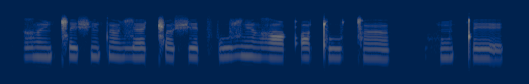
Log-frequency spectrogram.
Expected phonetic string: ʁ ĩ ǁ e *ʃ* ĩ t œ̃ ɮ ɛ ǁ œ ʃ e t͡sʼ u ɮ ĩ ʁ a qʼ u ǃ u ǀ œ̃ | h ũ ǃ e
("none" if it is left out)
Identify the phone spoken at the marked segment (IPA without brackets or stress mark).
ʃ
